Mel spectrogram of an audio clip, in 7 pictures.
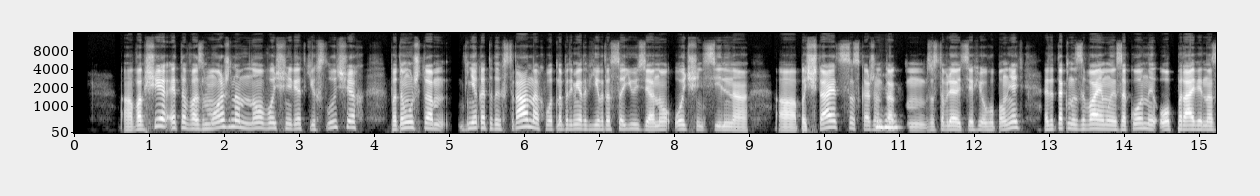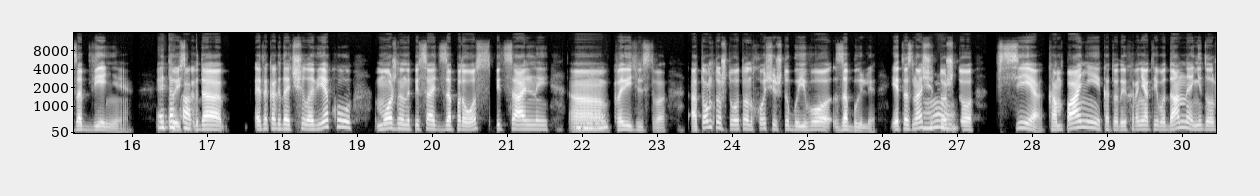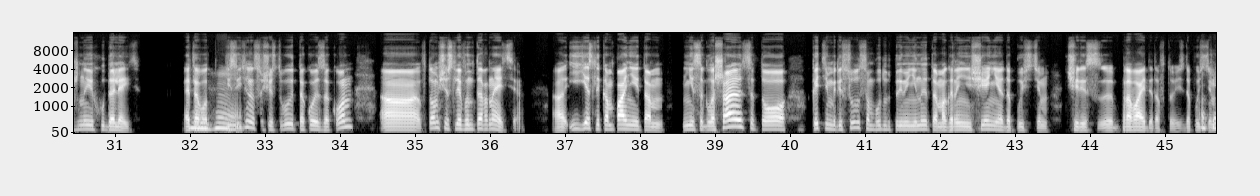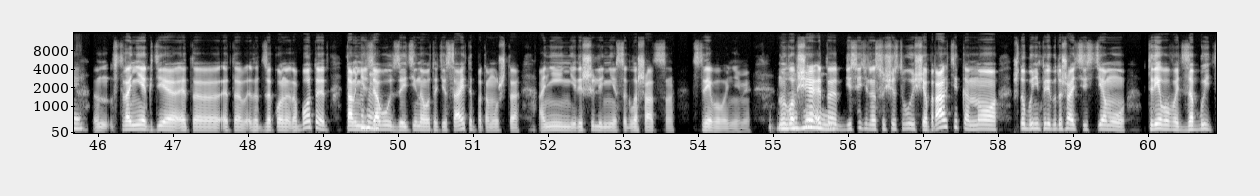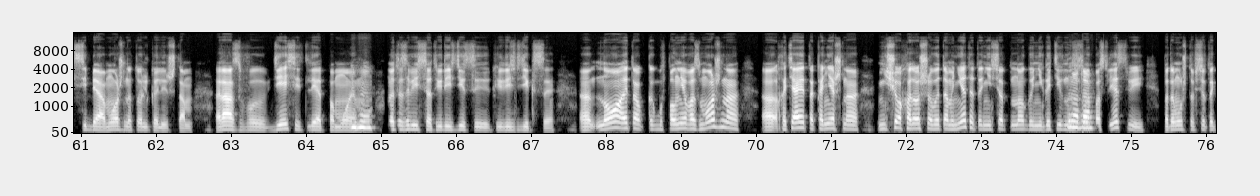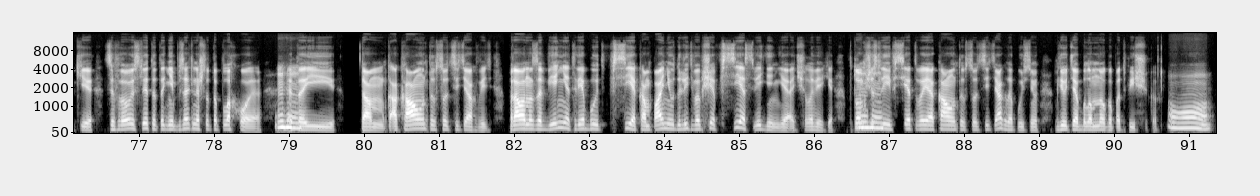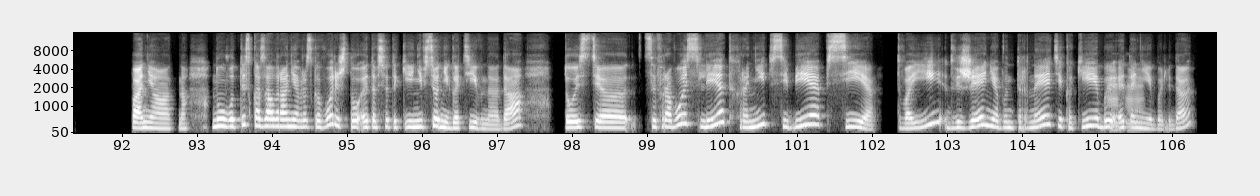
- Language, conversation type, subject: Russian, podcast, Что важно помнить о цифровом следе и его долговечности?
- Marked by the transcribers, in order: "удалять" said as "удаляйть"; tapping; stressed: "все"; stressed: "все"; lip smack; drawn out: "все твои движения в интернете"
